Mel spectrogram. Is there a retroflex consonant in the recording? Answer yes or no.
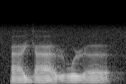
yes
